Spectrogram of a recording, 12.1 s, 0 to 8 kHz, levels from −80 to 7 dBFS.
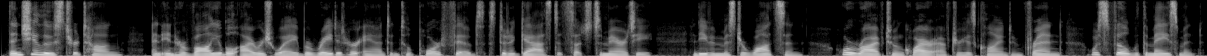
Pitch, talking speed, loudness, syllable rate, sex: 185 Hz, 195 wpm, -18 LUFS, 6.0 syllables/s, female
